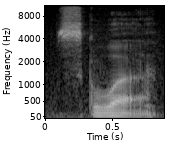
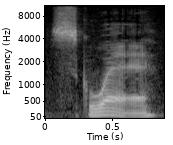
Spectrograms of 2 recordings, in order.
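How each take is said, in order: First: The vowel is central. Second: The vowel is front. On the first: This is the hypothetical shifted pronunciation. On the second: This is the present-day pronunciation.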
